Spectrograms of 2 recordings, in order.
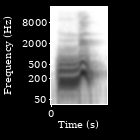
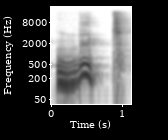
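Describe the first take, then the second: First: The final T sound is silent. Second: The final T sound is pronounced. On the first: This is the more refined, expert way to say it. "on dit bu. C'est plus chic" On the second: This is the most common way to say it. "La prononciation la plus courante est but"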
